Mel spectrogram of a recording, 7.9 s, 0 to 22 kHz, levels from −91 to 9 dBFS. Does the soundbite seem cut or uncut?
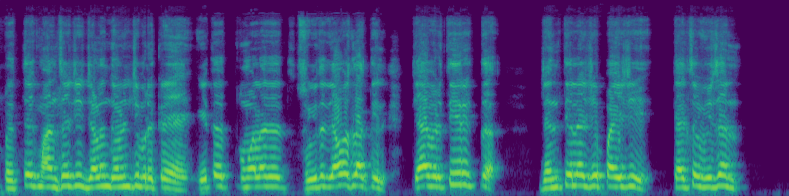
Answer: uncut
